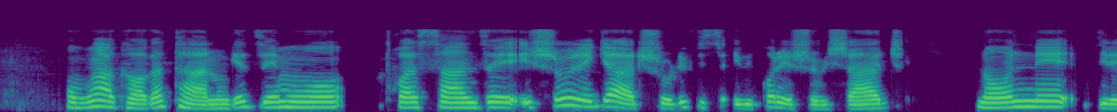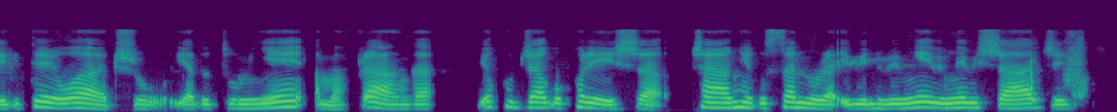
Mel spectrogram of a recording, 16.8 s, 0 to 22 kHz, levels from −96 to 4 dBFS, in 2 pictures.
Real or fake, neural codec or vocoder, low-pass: real; none; 7.2 kHz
